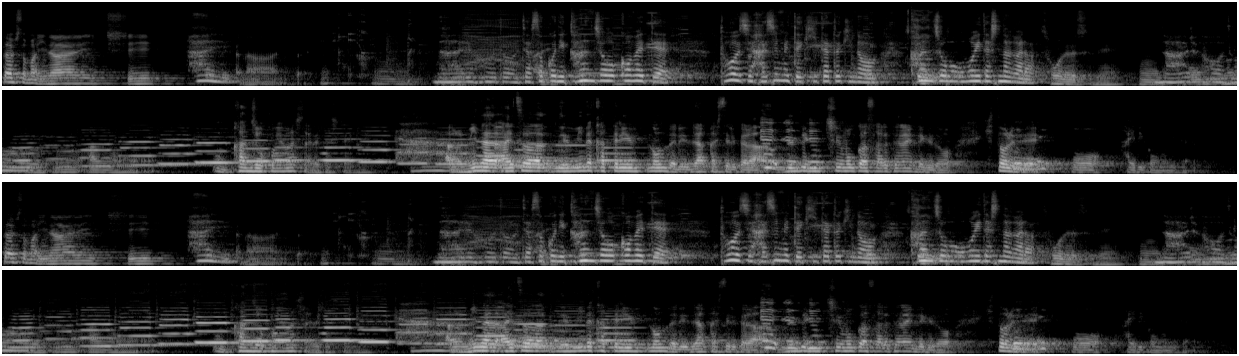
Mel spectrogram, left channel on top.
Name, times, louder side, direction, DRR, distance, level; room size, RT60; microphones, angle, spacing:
voice 1, 0.0-1.5 2.0-2.8 3.2-3.3 3.7-4.1 5.3-5.5 7.9-8.5 9.1-9.4 10.5-13.7 14.5-15.9 16.8-22.7 23.0-23.3 23.6-24.3, left 2 dB, 80° left, 8 dB, 2.0 m, -29 dB
voice 2, 1.9-2.3 4.3-10.3 11.5-12.6 16.3-17.0 19.9-20.6 22.5-22.8, equal, 10° left, 8 dB, 1.3 m, -28 dB
sound 1, 3.2-9.3, left 1 dB, 30° left, 2.9 m, -46 dB
Wind instrument woodwind instrument, 12.4-18.7, right 3 dB, 55° right, 1.7 m, -29 dB
30.0 x 19.0 x 5.9 m, 1.1 s
head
